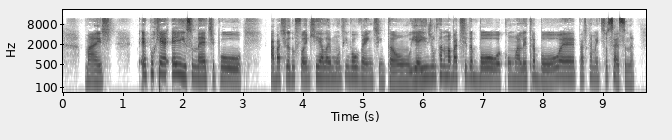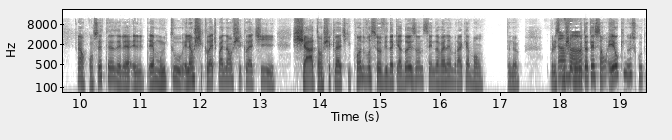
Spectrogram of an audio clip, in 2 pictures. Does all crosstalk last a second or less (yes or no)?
yes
